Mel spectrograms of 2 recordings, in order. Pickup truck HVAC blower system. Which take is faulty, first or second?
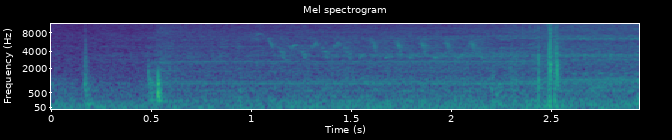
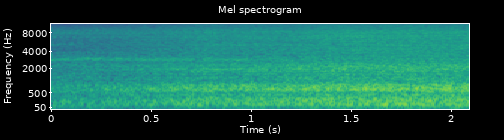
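second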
